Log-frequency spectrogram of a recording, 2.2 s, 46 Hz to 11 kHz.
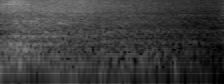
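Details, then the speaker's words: Dodge Durango 4.7 with engine damage after oil starvation; pickup tube sucking up crud was suspected; oil pressure restored. A short rough throttle rev fades and the engine stalls within two seconds; timing also suspected off. "does that died did it [Music] [Music] really but yeah it's got engine damage though you can hear it"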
